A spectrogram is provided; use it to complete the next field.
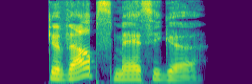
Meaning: inflection of gewerbsmäßig: 1. strong/mixed nominative/accusative feminine singular 2. strong nominative/accusative plural 3. weak nominative all-gender singular
- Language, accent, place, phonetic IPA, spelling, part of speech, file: German, Germany, Berlin, [ɡəˈvɛʁpsˌmɛːsɪɡə], gewerbsmäßige, adjective, De-gewerbsmäßige.ogg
